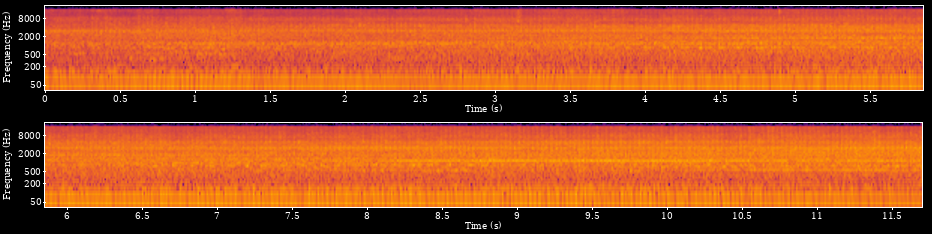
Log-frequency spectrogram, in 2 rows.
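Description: Kubota M4-071 tractor's diesel engine running steadily, growing slightly louder.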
